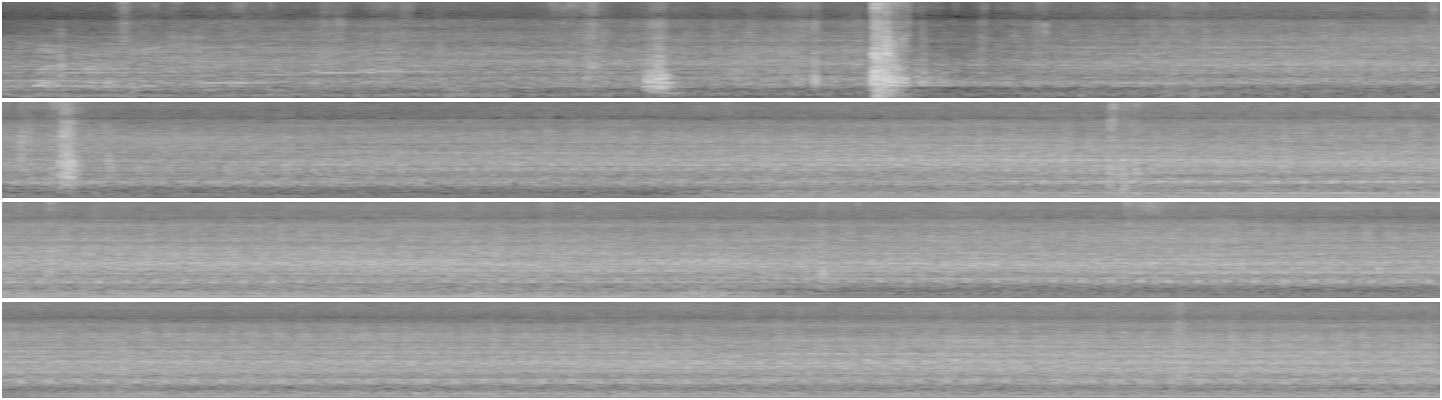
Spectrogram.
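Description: A few sharp knocks in the first eight seconds, then, from about ten seconds in, the steady low rumble of a car engine idling.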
